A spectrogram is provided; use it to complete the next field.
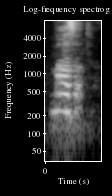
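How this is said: It is said with an American stress pattern.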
